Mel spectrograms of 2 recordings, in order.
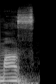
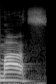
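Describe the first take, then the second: First: "মাস্ক" set apart, softly, ending in s then k; correct pronunciation. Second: "মাস্ক" said wrongly as "maks", k before s; mispronounced word. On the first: Teacher correcting students, "মাস্ক" pronounced with final sk. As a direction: finish "মাস্ক" on a final k, "mask". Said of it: "দেখো তো উচ্চারণটা হচ্ছে". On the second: Teacher showing students the wrong way, "মাস্ক" mispronounced as "maks". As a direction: swap the end of "মাস্ক" to a ks sound. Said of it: "উচ্চারণটা তো মাস্ক না". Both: Shown as a demonstration.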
